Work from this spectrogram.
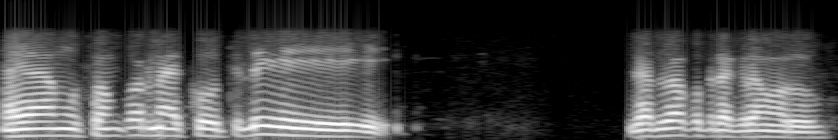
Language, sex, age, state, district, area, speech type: Odia, male, 30-45, Odisha, Nabarangpur, urban, conversation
